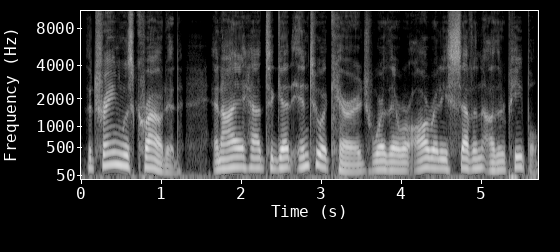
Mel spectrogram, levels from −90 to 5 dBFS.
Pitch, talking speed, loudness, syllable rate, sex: 135 Hz, 200 wpm, -17 LUFS, 6.0 syllables/s, male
